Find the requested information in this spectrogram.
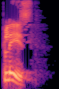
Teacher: And this shows that the l is voiceless. Because of the context of p, this l is made voiceless.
